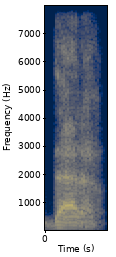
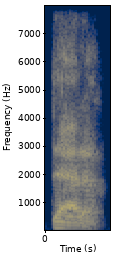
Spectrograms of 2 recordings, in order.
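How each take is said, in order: First: It is said with an American pronunciation. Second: The same.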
